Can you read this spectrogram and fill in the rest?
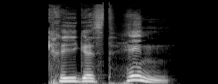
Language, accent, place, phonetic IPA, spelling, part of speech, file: German, Germany, Berlin, [ˌkʁiːɡəst ˈhɪn], kriegest hin, verb, De-kriegest hin.ogg
- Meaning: second-person singular subjunctive I of hinkriegen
